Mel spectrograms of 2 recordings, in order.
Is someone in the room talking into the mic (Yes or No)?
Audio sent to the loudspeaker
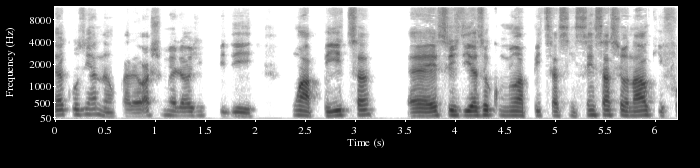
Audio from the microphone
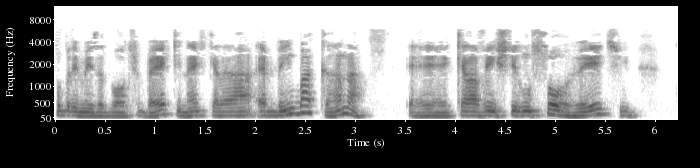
Yes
